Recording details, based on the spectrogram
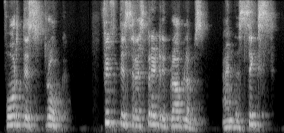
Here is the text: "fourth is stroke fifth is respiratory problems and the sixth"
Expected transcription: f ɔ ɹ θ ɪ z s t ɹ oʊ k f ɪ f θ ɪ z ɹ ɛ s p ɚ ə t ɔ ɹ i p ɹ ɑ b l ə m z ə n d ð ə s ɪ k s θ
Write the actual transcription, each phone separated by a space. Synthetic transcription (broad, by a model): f ɔ ɹ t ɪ s t ɹ oʊ k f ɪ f t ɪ s ɹ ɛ s p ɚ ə t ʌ ɹ i p ɹ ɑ b l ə m s ə n d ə s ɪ k s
